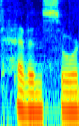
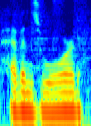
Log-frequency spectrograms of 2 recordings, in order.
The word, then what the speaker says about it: Heavensward: I'll always pronounce that expansion pack for FF14 as Heaven's Sword instead of Heaven's Ward.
